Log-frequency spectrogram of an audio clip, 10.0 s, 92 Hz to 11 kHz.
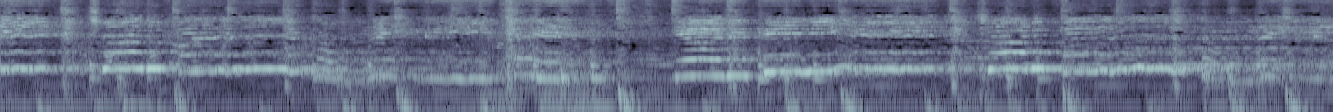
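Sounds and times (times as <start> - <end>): backing track with beat: 0.0 - 10.0
woman singing into microphone: 0.0 - 10.0.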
